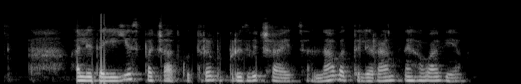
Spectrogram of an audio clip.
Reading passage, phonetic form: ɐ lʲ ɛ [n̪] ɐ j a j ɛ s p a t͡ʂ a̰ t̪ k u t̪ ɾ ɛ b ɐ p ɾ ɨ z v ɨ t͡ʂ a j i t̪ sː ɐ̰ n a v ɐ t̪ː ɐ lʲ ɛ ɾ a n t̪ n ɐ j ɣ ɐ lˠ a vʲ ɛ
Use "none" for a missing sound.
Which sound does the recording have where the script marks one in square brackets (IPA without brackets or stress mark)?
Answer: d̪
